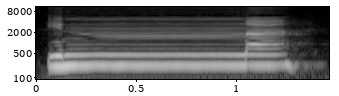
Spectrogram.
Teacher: di nun ketemu nun idgham bi gunnah, ditahan 3 ketukan. Inna hitungan ketiga masuk ke na.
